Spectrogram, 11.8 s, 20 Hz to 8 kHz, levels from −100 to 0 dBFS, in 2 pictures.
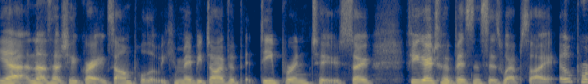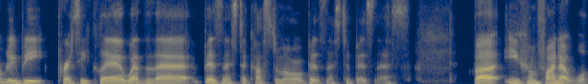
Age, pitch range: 20-39, 150-175 Hz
